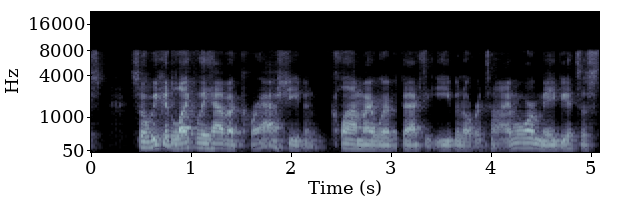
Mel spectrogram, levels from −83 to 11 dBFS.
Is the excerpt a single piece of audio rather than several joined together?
no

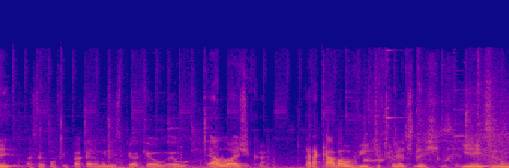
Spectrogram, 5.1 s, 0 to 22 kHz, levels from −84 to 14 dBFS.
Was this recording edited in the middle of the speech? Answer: yes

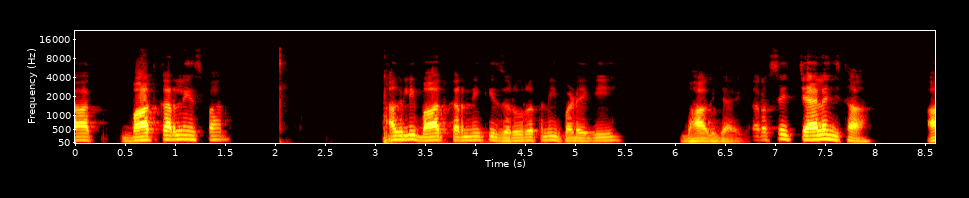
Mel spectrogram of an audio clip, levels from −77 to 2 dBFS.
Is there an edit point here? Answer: yes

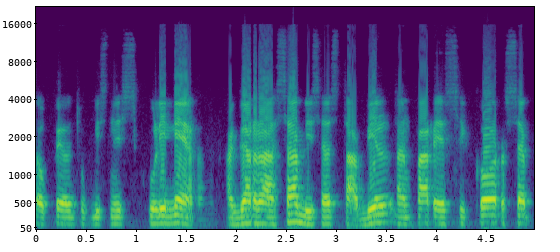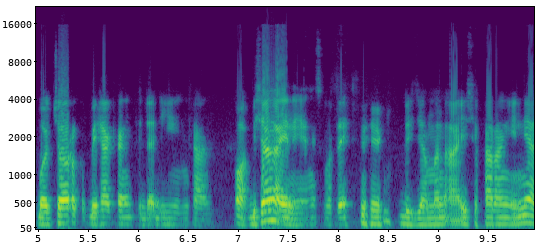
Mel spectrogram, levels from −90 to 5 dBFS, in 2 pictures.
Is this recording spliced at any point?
yes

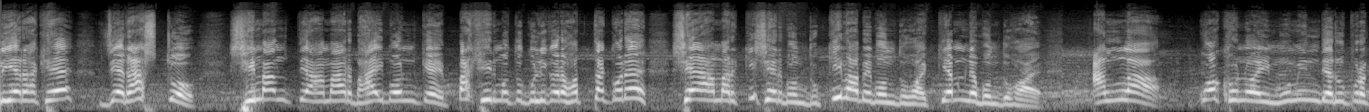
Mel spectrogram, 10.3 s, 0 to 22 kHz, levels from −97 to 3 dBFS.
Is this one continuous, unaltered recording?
no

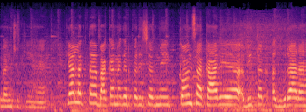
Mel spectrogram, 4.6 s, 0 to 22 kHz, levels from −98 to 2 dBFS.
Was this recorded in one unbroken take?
yes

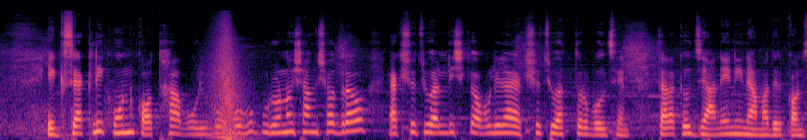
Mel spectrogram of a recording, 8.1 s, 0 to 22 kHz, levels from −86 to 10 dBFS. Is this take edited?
yes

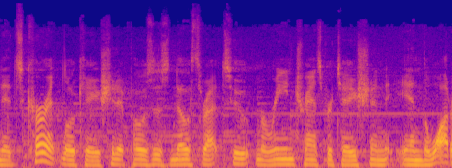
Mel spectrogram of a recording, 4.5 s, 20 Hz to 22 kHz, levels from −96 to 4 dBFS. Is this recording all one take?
yes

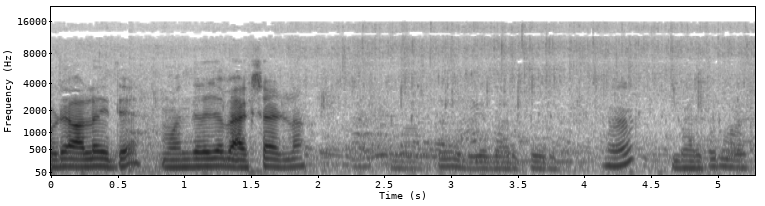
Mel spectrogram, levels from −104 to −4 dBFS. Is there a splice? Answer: no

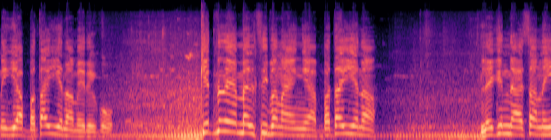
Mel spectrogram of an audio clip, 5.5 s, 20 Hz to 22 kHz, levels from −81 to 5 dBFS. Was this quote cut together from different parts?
no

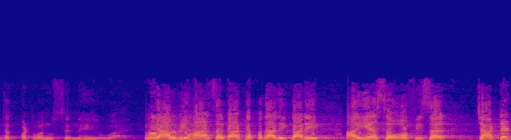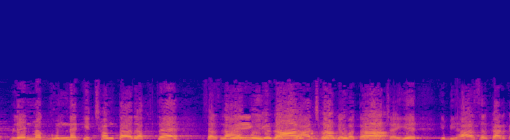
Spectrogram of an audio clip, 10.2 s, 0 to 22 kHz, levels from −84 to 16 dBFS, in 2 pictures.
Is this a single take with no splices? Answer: no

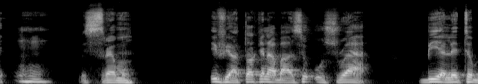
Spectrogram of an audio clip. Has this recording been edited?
no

